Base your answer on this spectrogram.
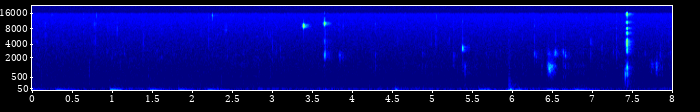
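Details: Zayka the cat eating dry food indoors: soft, scattered crunches and sharp clicks of chewing at irregular intervals, with a low steady hum beneath and no talking.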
